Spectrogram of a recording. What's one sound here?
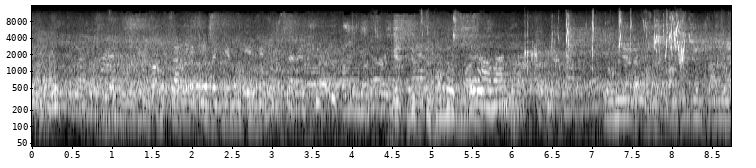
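Water splashes and laps in a large echoing indoor pool.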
